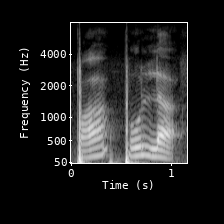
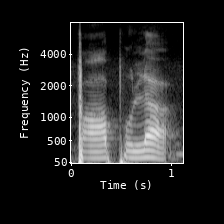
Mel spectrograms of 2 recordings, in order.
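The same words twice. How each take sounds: First: "papula" slowed into pa, pu, la; syllable by syllable. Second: Said in the usual way. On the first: Shown as a demonstration. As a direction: spell out the three beats of "papula". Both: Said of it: "three syllables".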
